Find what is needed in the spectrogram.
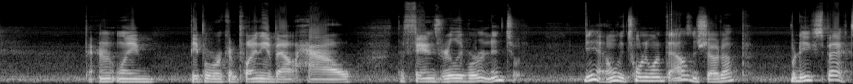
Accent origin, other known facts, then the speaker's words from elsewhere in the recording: Washington, District of Columbia, United States; RFK Stadium in DC, my hometown.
